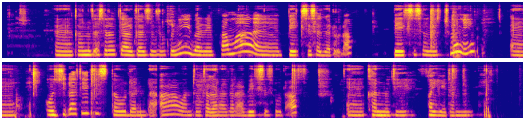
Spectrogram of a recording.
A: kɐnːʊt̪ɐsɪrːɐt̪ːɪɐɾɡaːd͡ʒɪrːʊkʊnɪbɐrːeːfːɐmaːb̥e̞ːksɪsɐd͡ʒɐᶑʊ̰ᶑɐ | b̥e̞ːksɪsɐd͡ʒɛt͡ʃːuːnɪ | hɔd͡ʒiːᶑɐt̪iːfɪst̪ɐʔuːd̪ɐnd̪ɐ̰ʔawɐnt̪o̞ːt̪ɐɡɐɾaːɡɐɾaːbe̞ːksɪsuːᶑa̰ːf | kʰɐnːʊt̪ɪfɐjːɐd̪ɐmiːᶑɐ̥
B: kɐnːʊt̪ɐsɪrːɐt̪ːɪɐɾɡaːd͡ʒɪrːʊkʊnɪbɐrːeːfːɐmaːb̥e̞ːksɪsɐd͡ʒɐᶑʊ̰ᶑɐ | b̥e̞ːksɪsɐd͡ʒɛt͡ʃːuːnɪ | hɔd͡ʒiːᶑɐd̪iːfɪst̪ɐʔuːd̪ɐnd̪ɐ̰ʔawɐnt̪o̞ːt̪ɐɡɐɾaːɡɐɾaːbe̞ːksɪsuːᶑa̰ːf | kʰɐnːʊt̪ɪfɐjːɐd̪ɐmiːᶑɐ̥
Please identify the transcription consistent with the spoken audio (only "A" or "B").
A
